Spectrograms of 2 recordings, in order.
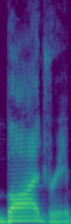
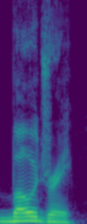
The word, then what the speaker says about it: Beaudry: he sent me he always says badri but I believe it is pronounced Beaudry um let's see oh Crystal share that article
